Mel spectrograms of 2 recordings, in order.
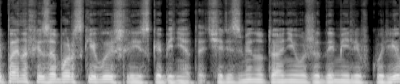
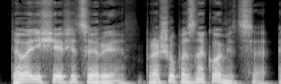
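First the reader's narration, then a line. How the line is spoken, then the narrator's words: Formal tone. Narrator (Russian): официальным тоном заговорил подполковник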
